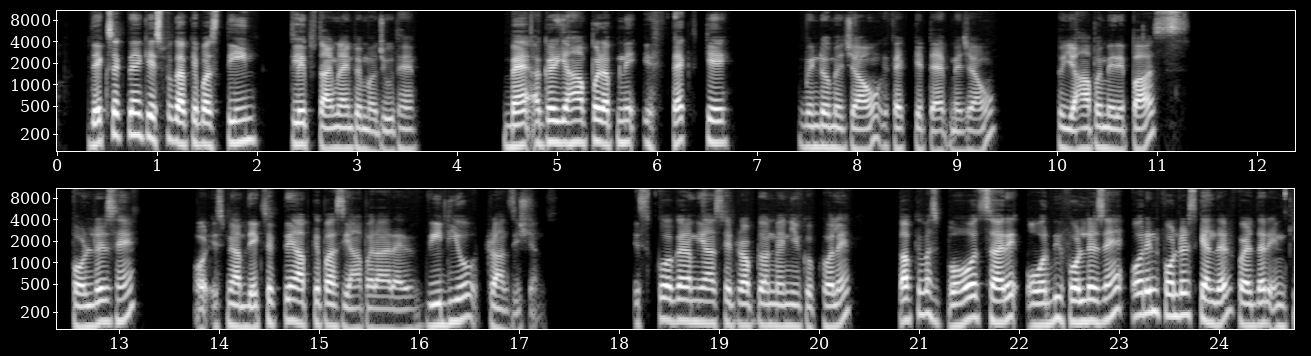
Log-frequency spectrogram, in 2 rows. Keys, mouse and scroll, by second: 5.9 click, 11.0 click, 13.2 click, 18.1 click, 22.6-24.4 scroll down 1, 24.5 click.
